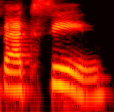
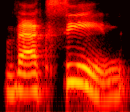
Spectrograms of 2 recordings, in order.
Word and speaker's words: vaccine: uh sound but the that's why i said vaccine vaccine is really the stress is on the second syllable so but the va sound in vaccine is a black sound yeah so the problem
